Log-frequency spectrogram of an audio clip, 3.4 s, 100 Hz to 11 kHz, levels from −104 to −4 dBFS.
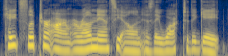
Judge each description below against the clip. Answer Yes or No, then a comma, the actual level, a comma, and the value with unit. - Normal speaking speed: No, fast, 230 wpm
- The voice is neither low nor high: Yes, medium, 180 Hz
